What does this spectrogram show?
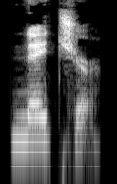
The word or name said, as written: nature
